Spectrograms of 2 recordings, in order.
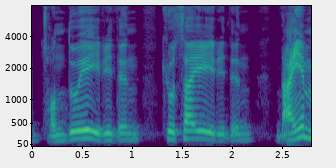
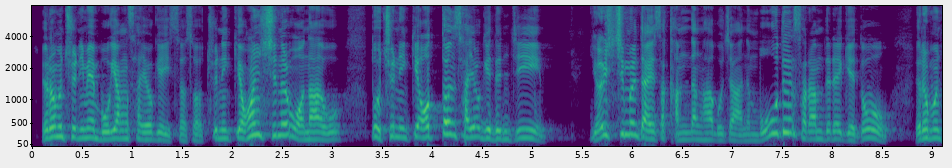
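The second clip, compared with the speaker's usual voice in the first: ordinary delivery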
